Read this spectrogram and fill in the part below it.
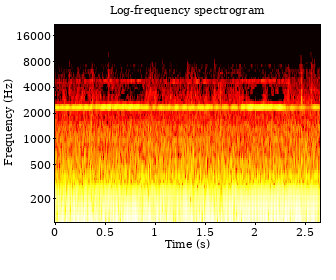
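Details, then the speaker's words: Lotus Esprit S4 while driving, cabin also smelling strongly of petrol; thin steady high brake squeal over low road rumble, cause unknown. "can you hear the brakes squeaking"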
